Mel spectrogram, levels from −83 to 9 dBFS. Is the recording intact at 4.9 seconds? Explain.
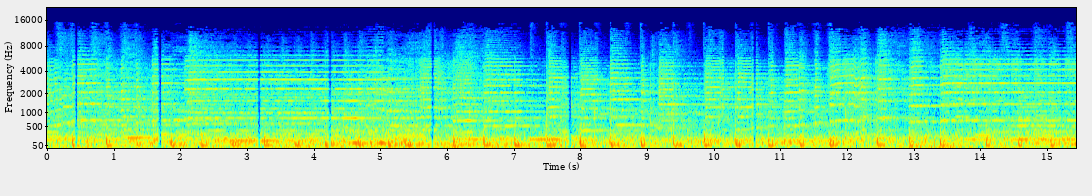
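No. At 4.9 seconds the sound falls inside a stretch of scattered short gaps that runs from 0.07 to 15.44 s. Around 30 packets went missing or arrived late. The receiver filled each hole by extending the last sound, about half a second in all. The longest patch is about 50 ms, heard as a brief tick, smear or hiccup.

Clock drift between sender and receiver also affects this moment. The sender's clock runs about 4% slow, so the jitter buffer keeps draining. The receiver repeats short pieces to keep playing, and small timing hiccups recur at uneven intervals.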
